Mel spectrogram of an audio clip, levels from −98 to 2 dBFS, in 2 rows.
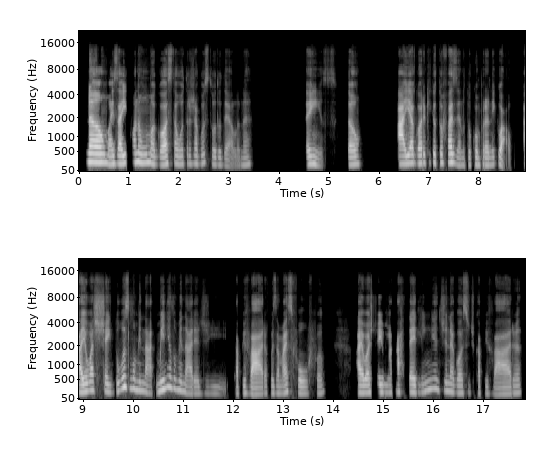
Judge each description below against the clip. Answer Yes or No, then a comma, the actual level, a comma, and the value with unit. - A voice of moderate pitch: Yes, medium, 175 Hz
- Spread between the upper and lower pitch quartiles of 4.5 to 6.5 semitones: No, average, 4.1 semitones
